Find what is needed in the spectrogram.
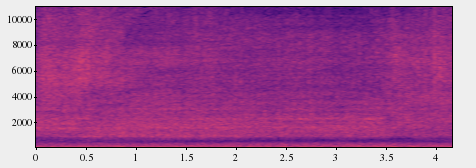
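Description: Massey Ferguson 86 combine harvester running at a steady pace: a constant low engine drone under an even rush of threshing and fan noise.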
